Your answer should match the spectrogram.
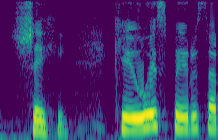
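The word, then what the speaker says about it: Ch'ixi: E Cheche é C-H... Apóstrofo I, X, I. Essa é assim se escreve e se pronuncia Cheche.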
